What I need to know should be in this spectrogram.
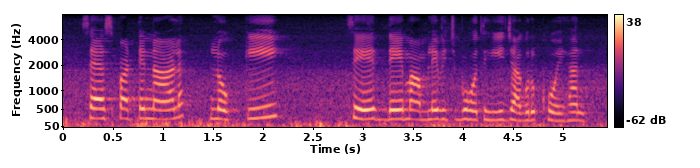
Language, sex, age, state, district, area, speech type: Punjabi, female, 30-45, Punjab, Mohali, rural, spontaneous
